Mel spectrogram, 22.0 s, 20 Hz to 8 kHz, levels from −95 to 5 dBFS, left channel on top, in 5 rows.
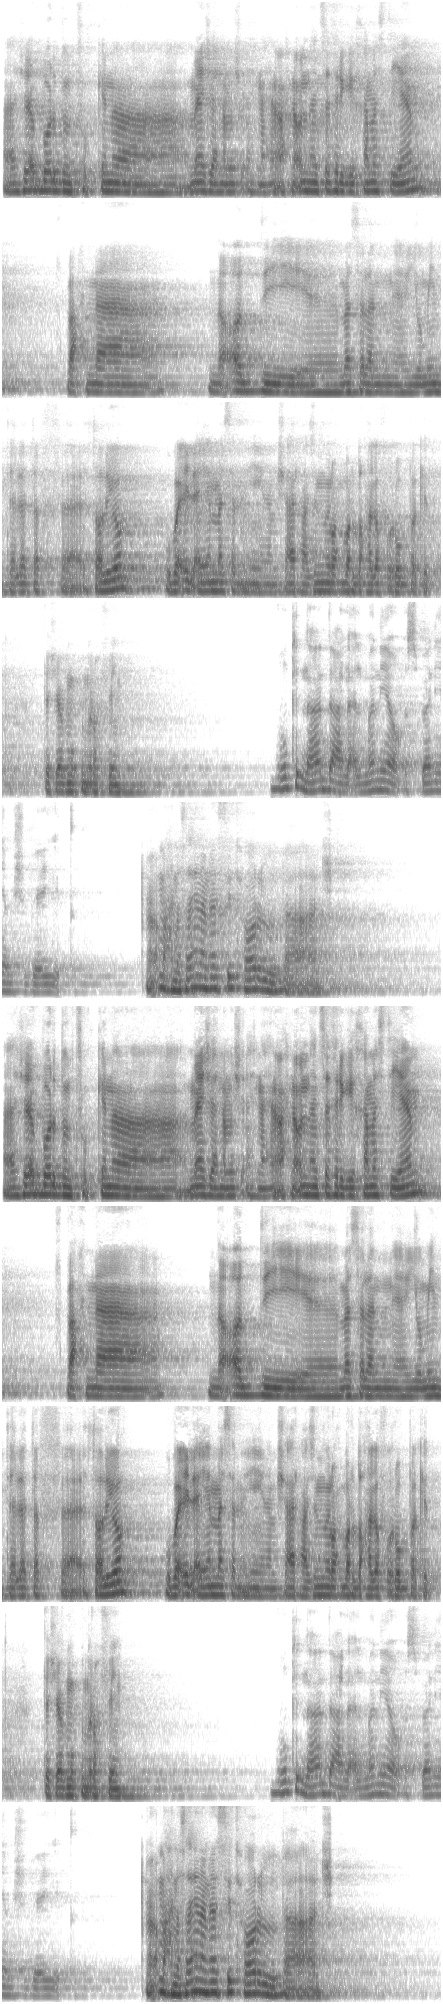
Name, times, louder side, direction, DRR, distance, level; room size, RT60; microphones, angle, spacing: voice 1, 0.0-4.4 5.0-6.1 6.4-13.1 13.6-14.6 19.0-20.9, right 4 dB, 75° right, 0.5 m, -30 dB
voice 2, 15.8-18.2, left 1 dB, 15° left, 0.5 m, -38 dB
19.5 x 19.5 x 3.6 m
head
